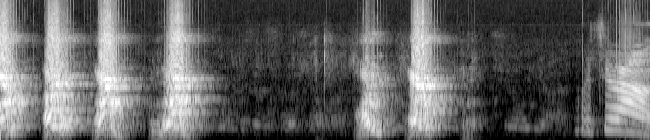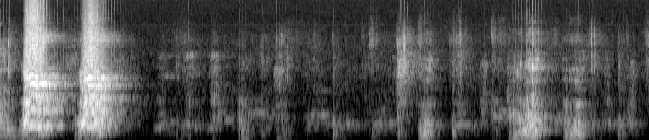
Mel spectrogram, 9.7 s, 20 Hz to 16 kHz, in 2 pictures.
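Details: Klaus, a 5-month-old German Shepherd, reacts to a water buffalo horn with triplets of loud barks, a rising, wavering whine in the middle, then softer, scattered yips.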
